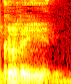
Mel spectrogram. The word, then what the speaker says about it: Gully: ahead those who know Bishop Gully pronounced to rhyme with fully so let's remember that Gully rhyming with fully uh well speak of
